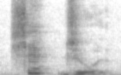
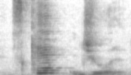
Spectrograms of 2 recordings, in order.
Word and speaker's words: schedule: In the UK, the typical British will pronounce the word as schedule, okay? Schedule, that is British English. In American English, they pronounce it as schedule, British schedule, American schedule.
